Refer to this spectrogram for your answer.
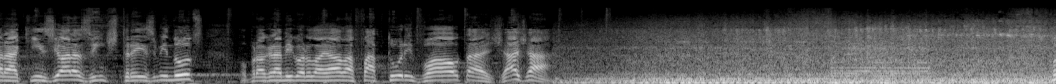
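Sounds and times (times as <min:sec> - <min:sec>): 
speech: 0:00.0 - 0:05.7
passing train rumble as radio jingle sound effect: 0:05.5 - 0:10.5.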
